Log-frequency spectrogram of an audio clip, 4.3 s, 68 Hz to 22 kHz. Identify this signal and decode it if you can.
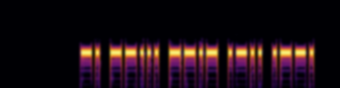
Morse code, heard as a keyed tone, about 26 wpm, 700 Hz. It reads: N7QLP
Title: Speed Racing - USA 1x3 Call Signs 22wpm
